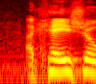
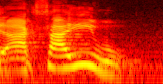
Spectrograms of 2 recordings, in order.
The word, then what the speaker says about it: Acacia: And I did not want to get up here and say acai wood.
